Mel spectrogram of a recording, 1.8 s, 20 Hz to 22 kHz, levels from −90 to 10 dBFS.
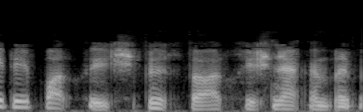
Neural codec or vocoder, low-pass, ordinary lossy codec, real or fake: autoencoder, 22.05 kHz, a latent of 192 numbers a frame, VITS, trained on many speakers; 7.2 kHz; MP3, 32 kbps; fake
